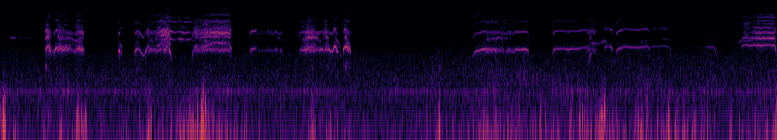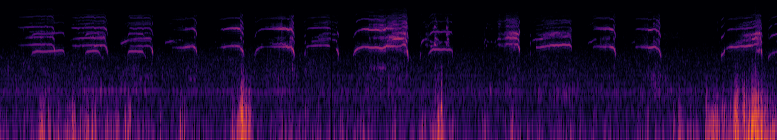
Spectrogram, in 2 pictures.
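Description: Peregrine falcon chicks begging at the nest while being fed, with runs of short, high-pitched calls and a brief lull about a quarter of the way in. Low thumps of the birds moving on the gravel floor of the nest box come in between.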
